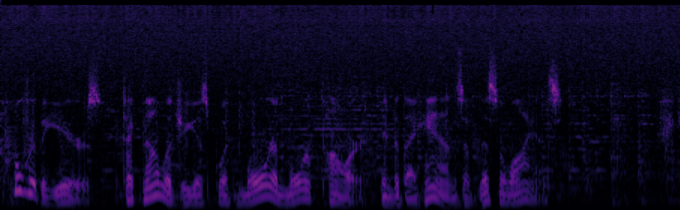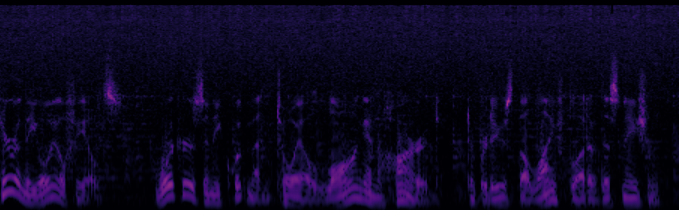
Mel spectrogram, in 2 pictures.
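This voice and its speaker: With music playing behind him, a man speaks at a moderate pace and a fairly low pitch, his pitch swinging very widely. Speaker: voice-over artist. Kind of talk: corporate training narration.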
